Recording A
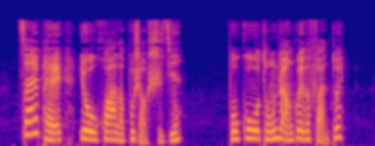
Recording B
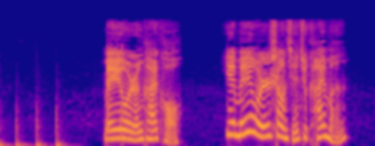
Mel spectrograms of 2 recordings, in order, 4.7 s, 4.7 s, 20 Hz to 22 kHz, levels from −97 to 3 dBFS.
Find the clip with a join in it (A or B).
A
